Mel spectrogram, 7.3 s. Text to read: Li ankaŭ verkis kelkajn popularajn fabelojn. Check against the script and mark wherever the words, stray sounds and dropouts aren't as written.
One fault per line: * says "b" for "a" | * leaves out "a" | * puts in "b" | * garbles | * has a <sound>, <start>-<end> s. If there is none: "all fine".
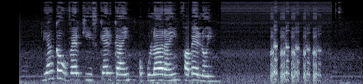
* has a laugh, 5.4-6.4 s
